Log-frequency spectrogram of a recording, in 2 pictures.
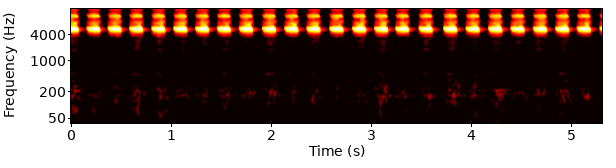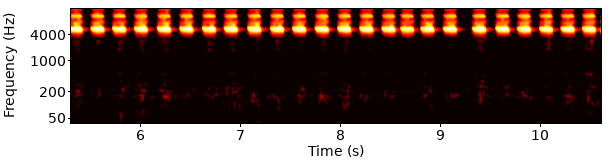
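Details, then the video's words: Chirping cricket in a quiet recording: rapid, shrill pulses keep a regular beat slightly faster than two per second for the whole stretch, each with a softer higher overtone. "Cricket Chirping Sounds"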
